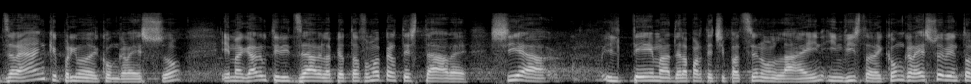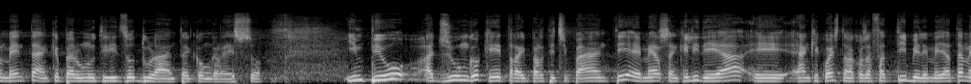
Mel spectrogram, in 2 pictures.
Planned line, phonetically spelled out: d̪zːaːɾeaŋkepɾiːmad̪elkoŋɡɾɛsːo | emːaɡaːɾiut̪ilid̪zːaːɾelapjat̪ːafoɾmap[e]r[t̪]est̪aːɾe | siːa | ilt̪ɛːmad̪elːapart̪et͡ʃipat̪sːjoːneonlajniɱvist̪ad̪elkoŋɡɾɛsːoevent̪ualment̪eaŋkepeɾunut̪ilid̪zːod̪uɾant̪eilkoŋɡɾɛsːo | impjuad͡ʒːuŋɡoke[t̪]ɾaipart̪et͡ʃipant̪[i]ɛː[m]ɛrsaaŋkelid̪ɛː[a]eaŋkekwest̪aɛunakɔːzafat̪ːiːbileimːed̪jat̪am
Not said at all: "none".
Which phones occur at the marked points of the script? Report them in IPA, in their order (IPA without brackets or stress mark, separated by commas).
e, t̪, t̪, i, m, a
